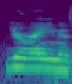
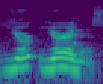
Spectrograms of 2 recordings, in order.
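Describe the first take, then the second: First: The name is said the silly, joking way. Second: The name is said in its plain, serious way.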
